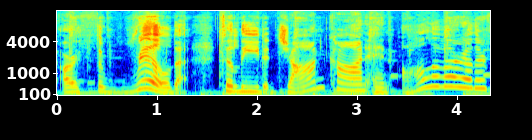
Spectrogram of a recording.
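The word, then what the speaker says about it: Kan: In this book, we will meet our morally gray FMC rave, and our fiercely beautiful MMC Con. Yes, that's con pronounced just like our con except for this one's K A N.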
